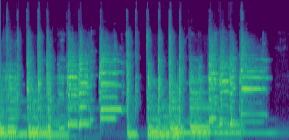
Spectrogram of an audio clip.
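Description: A single electric guitar plays a short bluesy phrase in E blues, picked notes and bends, with brief pauses between bursts, clear and up close.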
